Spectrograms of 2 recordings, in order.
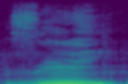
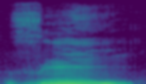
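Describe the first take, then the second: First: It is said the American way, like zee. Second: The same.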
